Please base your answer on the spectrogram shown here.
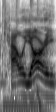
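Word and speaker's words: Cagliari: it's the team that has a silent G in its name Kali re which makes me wonder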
